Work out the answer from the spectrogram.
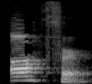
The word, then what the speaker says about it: offer: Offer, ok? A tônica está na primeira sílaba, logo não dobramos a consoante.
